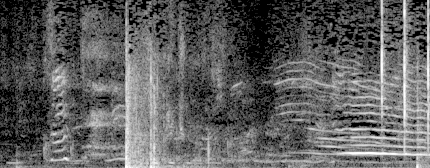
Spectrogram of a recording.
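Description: A distant aerial firework shell bursting with one sharp bang about a second in, trailing off briefly. Near the end, a long, high, slowly falling tone sets in.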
